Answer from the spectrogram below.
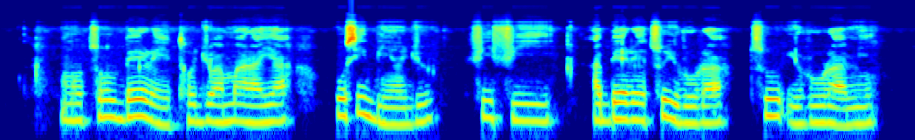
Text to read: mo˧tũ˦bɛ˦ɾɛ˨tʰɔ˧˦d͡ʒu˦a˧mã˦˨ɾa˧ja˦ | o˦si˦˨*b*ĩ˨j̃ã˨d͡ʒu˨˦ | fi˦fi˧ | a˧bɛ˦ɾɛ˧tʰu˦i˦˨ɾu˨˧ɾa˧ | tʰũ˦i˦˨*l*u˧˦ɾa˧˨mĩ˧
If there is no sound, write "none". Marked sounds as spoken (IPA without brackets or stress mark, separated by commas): b, ɾ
